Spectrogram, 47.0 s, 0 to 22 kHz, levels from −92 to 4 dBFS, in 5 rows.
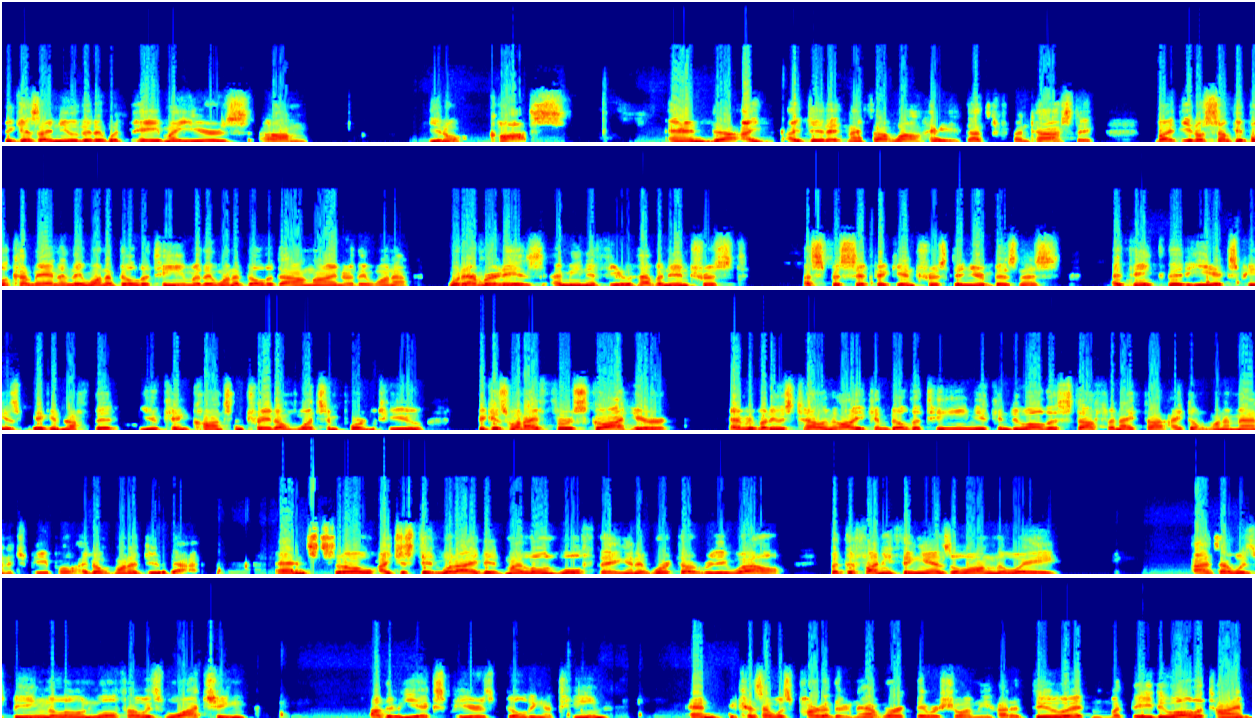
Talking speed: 230 wpm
